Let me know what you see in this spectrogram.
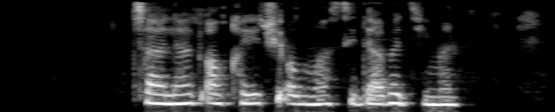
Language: Central Kurdish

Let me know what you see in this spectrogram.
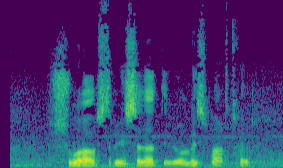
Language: Georgian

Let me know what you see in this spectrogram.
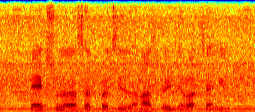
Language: Maithili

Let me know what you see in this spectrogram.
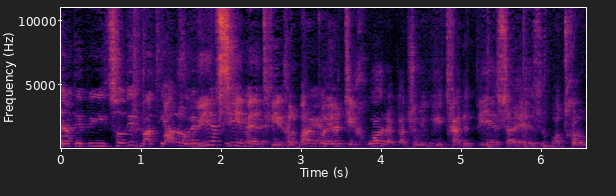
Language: Turkish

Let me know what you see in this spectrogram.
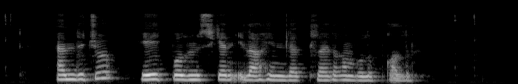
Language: Uyghur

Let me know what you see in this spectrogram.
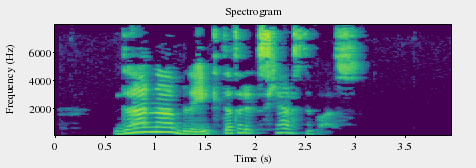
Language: Dutch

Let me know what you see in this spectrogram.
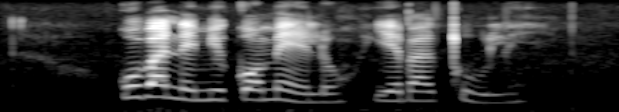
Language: Swati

